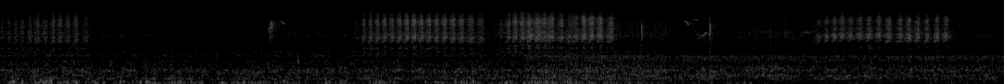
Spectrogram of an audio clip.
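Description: A small songbird's high, dry trills: four rapid rattling trills of about a second each, with a couple of short thin rising chirps between them.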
